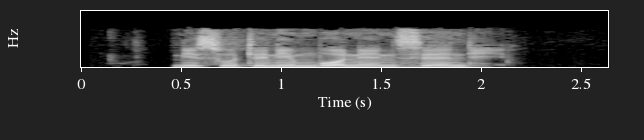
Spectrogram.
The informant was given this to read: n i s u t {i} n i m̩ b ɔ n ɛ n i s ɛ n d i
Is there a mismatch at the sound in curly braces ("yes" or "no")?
no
